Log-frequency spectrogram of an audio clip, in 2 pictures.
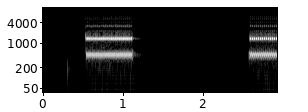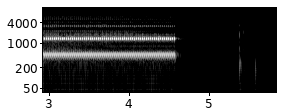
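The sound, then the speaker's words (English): A telephone rings twice for an expected incoming call with a steady electronic tone, a short burst followed by a longer one, loud, then a faint click as it's picked up; no one speaks. “he's supposed to be calling me here shortly. I think uh, Monty Miller might be on the line”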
